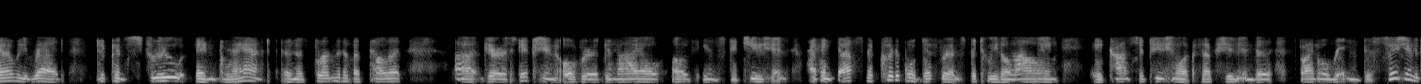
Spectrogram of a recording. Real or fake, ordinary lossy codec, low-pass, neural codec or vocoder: fake; Opus, 64 kbps; 3.6 kHz; codec, 16 kHz, 1 kbps, FreqCodec, smaller model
